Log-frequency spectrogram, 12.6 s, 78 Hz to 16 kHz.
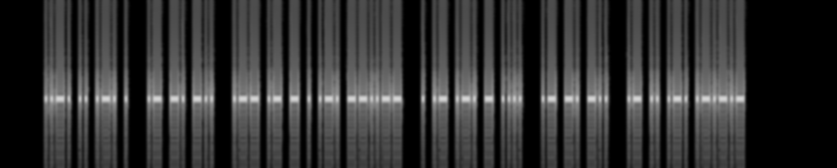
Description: Morse code, heard as a keyed tone, about 28 wpm, 700 Hz. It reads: FIRE AND WATER, EARTH AND AIR.
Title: Sentences from Top 400 Words 28wpm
